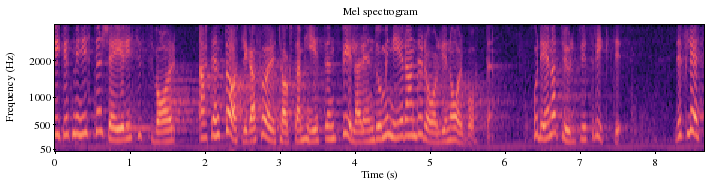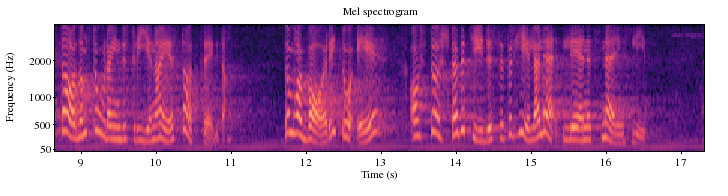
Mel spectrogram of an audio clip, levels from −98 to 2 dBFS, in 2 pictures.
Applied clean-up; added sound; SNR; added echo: none; none; none; none.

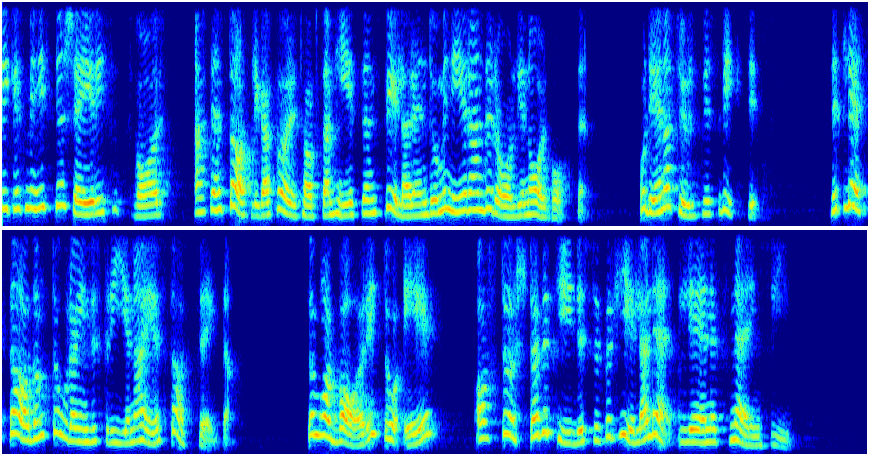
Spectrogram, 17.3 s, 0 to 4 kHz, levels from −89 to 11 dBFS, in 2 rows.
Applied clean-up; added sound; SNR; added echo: neural mask model DeepFilterNet 3.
